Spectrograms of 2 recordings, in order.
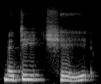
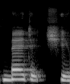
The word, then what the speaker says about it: Medici: So to start us off then, how do you actually pronounce Medici? – English speakers will often say Medici, but the Italian pronunciation is Medici with the stress on the first syllable.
